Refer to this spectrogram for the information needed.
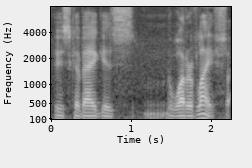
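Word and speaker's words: uisce beatha: The original pronunciation was Iscabeg, which means the water of life.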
